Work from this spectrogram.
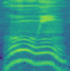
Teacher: O in é mais forte. Logo, vai ser considerada a sílaba tônica.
